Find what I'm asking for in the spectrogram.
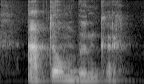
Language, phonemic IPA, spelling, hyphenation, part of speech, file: Dutch, /aːˈtoːmˌbʏŋ.kər/, atoombunker, atoom‧bun‧ker, noun, Nl-atoombunker.ogg
- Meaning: a nuclear bunker, an atomic bunker (bunker intended to withstand nuclear weaponry)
